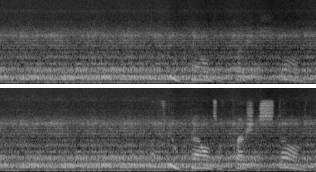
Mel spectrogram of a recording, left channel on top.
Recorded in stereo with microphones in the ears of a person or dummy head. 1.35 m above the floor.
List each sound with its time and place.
0.0 s a fan: centre (ahead or behind)
1.5 s a woman speaking: 65° right (ahead or behind)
